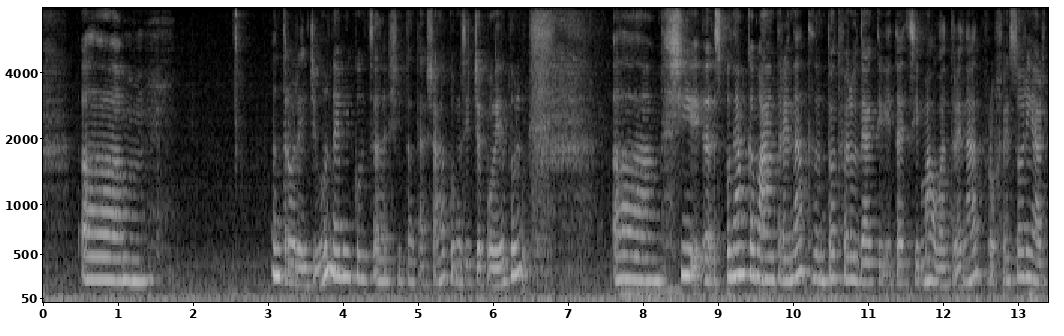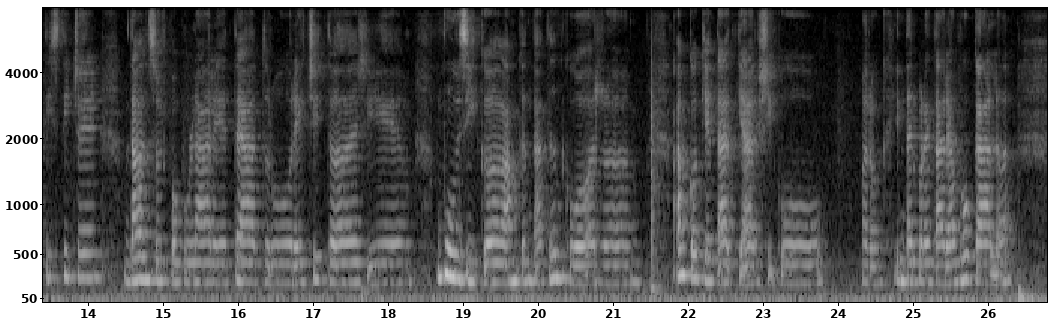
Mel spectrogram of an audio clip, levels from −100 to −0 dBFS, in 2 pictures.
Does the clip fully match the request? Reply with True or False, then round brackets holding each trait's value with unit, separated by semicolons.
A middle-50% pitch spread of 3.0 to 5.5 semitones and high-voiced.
True (3.9 semitones; 220 Hz)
